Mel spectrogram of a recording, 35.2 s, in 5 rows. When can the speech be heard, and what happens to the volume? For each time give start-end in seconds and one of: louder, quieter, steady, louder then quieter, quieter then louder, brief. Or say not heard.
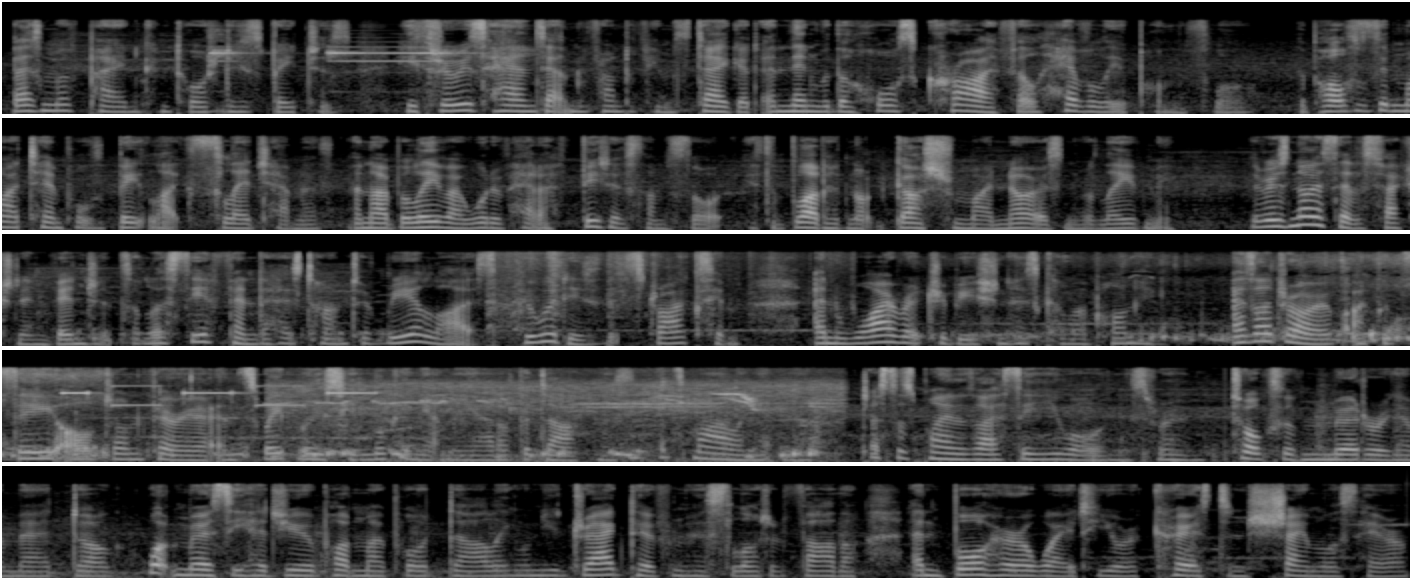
0.0-35.1 steady.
